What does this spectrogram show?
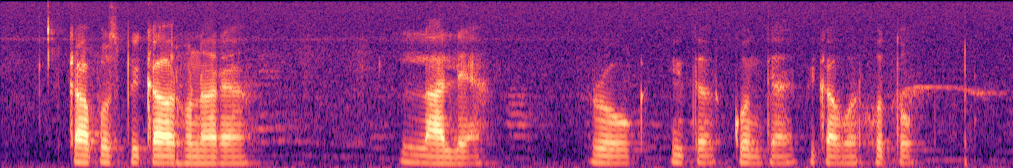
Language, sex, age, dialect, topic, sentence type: Marathi, male, 18-24, Standard Marathi, agriculture, question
